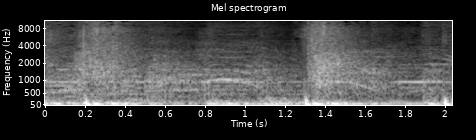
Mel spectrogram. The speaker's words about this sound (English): Remember the clapping? Got a bit of the clapping? Yeah? It'd have been good if we learned the dance, but we did. Clapping. Can you clap? Can you clap? There we go.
